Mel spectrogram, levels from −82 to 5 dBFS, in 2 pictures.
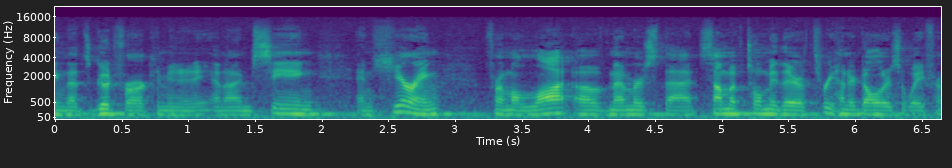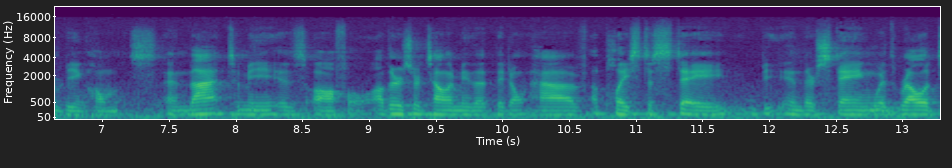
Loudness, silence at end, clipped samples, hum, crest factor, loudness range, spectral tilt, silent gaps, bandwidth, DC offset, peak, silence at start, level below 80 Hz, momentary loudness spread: -23 LUFS; 0 s; under 0.1%; none; 22 dB; 5 LU; -4.5 dB/octave; none; 16 kHz; under 0.1%; 0 dBFS; 0 s; -40 dBFS; 11 LU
